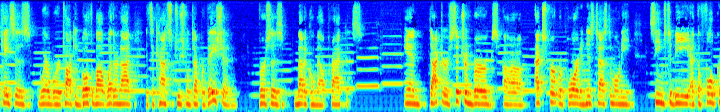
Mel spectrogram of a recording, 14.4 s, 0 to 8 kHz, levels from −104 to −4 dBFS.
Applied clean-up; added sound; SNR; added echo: none; Wind instrument, woodwind instrument; 16 dB; none.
